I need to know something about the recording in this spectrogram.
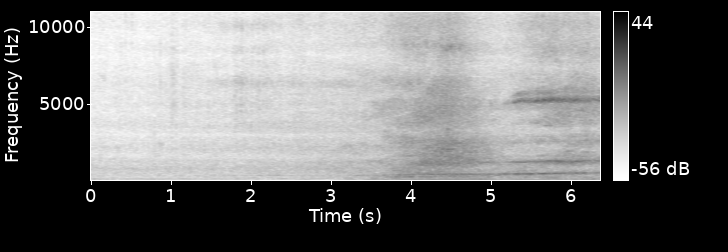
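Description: A motor vehicle passing close by on the road, its sound building from about three seconds in to its loudest past the middle, with a slowly rising tone near the end.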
